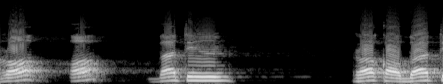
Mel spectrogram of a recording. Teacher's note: را اور قاف موٹا ہوں گے، اور با جو ہے یہ باریک ہی رہے، اور غنہ بھی ہوگا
